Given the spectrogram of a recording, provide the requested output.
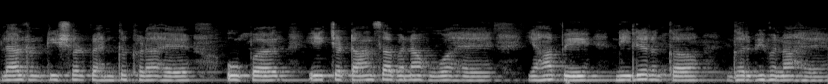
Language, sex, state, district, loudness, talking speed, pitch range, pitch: Hindi, female, Uttar Pradesh, Hamirpur, -22 LUFS, 175 wpm, 195-205 Hz, 200 Hz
